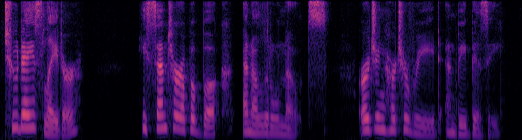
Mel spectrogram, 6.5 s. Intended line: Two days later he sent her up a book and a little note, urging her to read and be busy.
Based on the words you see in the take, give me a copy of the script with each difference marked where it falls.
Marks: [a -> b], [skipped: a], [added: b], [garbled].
Two days later he sent her up a book and a little [note, -> notes] urging her to read and be busy.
